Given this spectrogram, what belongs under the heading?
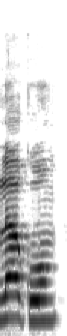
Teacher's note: کاف کو میم کے ساتھ پلس کرنا ہے، کاف کو باریک کرنا ہے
